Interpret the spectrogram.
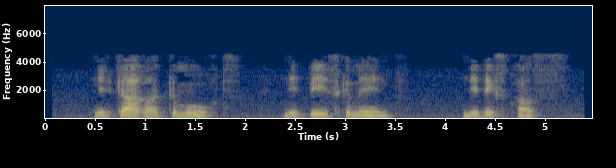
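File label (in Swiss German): "net gern gemacht", Alsatian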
